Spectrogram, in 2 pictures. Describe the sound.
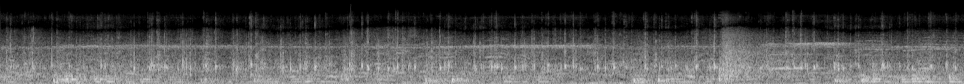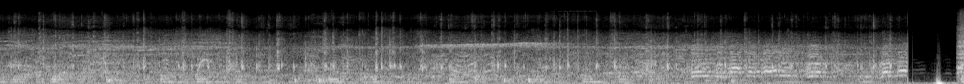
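Horse hooves clip-clop steadily on a hard street surface as somewhat nervous horses move through a shopping street during a gathering of about a hundred people, a continuous stream of hoofbeats at moderate loudness, with people talking over a busy outdoor background.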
